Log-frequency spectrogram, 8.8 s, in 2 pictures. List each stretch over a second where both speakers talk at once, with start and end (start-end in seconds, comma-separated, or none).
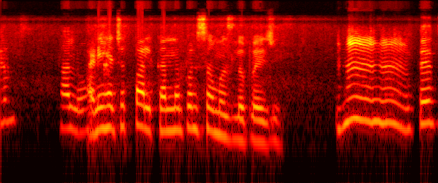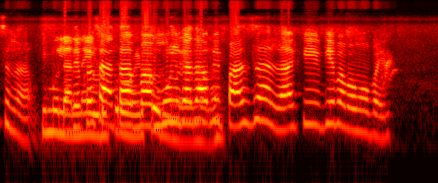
4.8-6.6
